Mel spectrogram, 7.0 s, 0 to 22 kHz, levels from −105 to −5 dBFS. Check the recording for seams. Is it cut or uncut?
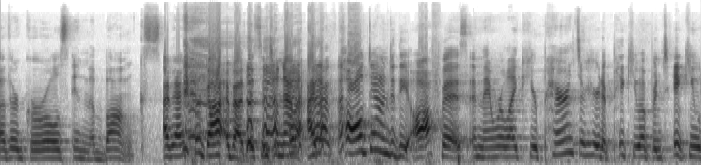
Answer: cut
